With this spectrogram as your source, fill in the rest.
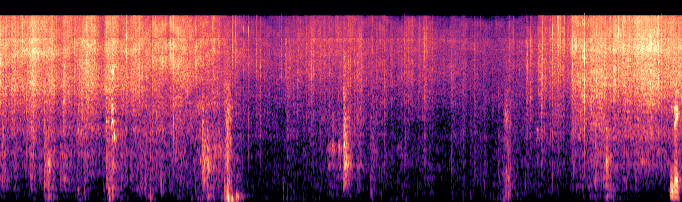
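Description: Spatulas scrape and knock against a pan while stirring.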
